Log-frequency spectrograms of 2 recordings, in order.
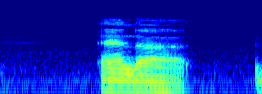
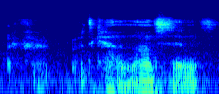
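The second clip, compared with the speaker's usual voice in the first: hissed, slower whisper; menacing whisper; 6 semitones lower, 15 dB quieter, slower than usual. Acted. Villain threatening Lobo with the flamethrower, whispering. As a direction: whisper the threat close to his ear.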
